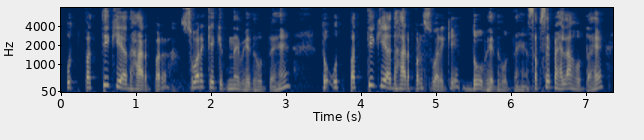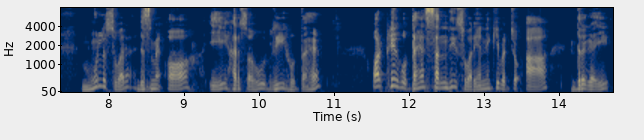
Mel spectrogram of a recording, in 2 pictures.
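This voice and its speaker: A man teaching a live online class to students, repeating each question and often clearing his throat. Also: fairly high pitch, a little mellow, no room sound, clean studio sound.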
